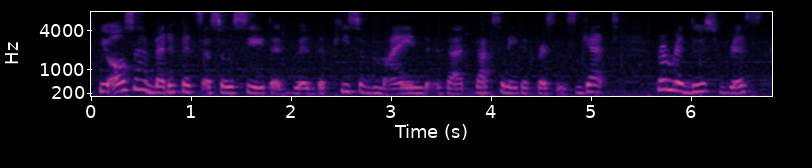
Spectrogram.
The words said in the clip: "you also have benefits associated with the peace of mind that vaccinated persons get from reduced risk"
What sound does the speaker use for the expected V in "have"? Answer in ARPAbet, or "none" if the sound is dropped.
V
